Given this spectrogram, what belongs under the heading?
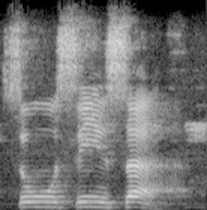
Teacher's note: ada udara yang lewat, nggak ada getaran pada pita suara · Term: hams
